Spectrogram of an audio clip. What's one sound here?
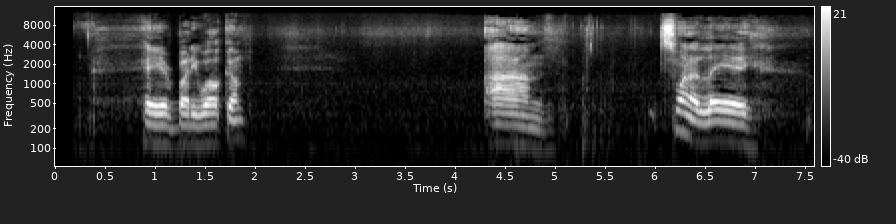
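A middle-aged man speaks with animation close to a microphone, in short bursts.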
